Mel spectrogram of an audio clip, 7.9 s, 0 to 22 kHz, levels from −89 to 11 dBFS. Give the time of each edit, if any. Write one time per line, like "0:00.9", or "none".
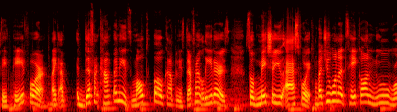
0:06.4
